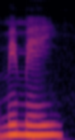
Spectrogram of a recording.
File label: "memei", Wamesa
